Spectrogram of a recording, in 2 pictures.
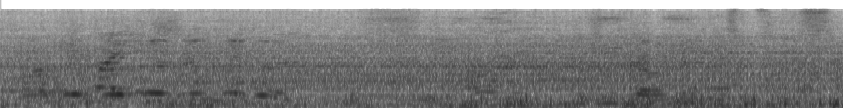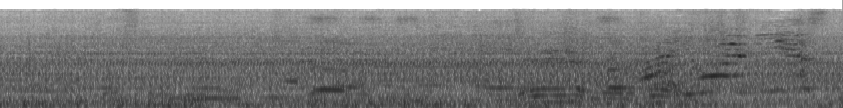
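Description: Spectators at a BMX track shouting and cheering on young riders, a steady mix of overlapping voices with louder, higher-pitched calls near the end.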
